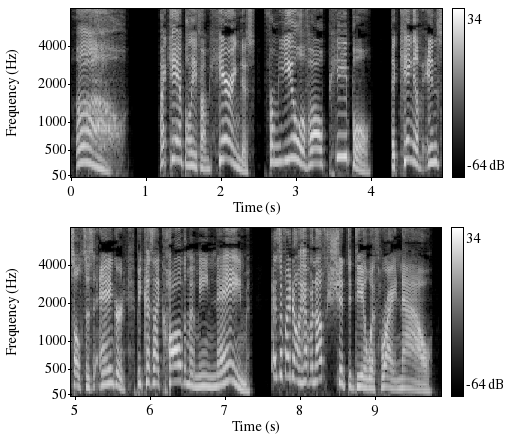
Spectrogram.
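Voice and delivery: high, exasperated complaint. A narrator's reading. Tim hears Cooper's grievance, extra exasperated. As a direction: start on a sighed oh, then gripe high. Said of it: "let out an extra exasperated sigh".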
